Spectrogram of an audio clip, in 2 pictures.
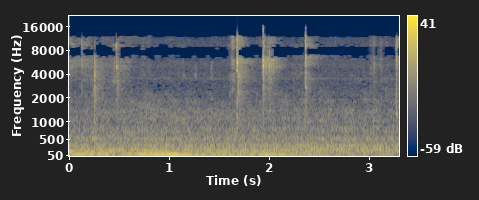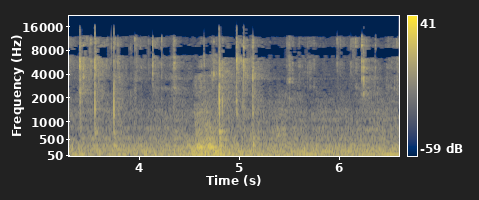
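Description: A small knife or blade scratches and carves the patterned surface of a solid, palm-sized blue glycerin soap bar held in one hand. Short, crisp scraping clicks with bright edges sound over a steady low rumble and hum that fills the background throughout.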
